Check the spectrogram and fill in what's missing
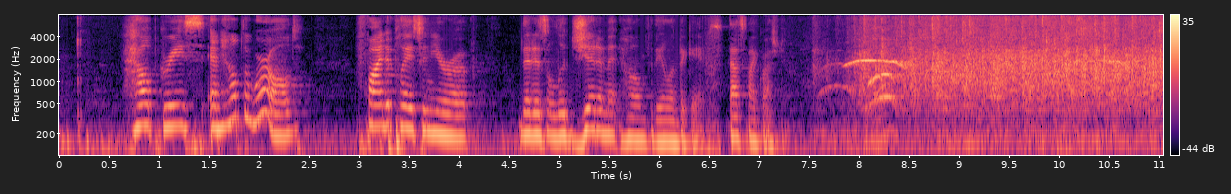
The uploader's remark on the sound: spoke at the Aspen Ideas Festival in Aspen, Colorado.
